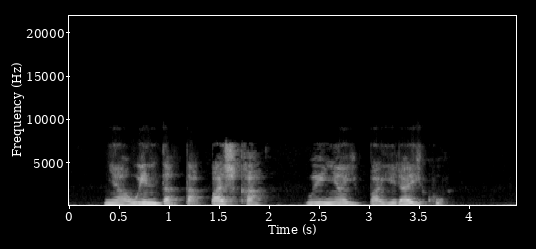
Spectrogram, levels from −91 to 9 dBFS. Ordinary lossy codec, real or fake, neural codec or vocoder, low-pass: Opus, 32 kbps; real; none; 7.2 kHz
